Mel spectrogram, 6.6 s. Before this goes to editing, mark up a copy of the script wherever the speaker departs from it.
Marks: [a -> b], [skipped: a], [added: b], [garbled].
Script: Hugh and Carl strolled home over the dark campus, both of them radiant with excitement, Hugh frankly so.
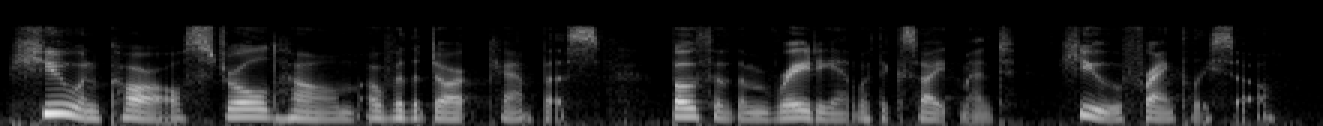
Hugh and Carl strolled home over the dark campus, both of them radiant with excitement, Hugh frankly so.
